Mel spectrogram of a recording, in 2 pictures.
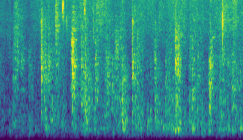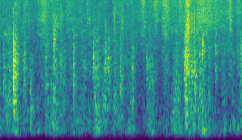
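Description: Pigs shuffle and bump against metal bars.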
